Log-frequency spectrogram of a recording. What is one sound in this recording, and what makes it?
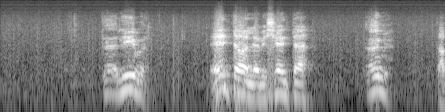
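A second man answers firmly, close by.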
